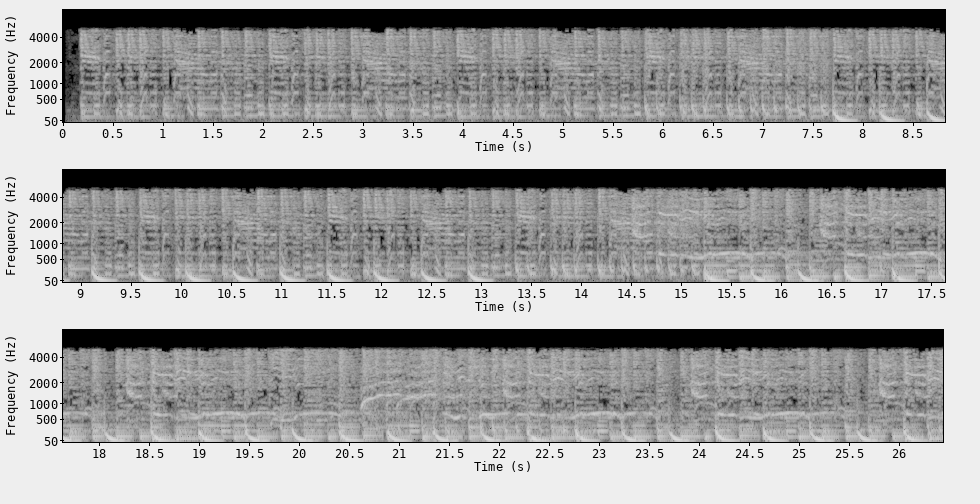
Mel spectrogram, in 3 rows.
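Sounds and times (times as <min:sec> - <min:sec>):
techno music: 0:00.1 - 0:26.4.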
